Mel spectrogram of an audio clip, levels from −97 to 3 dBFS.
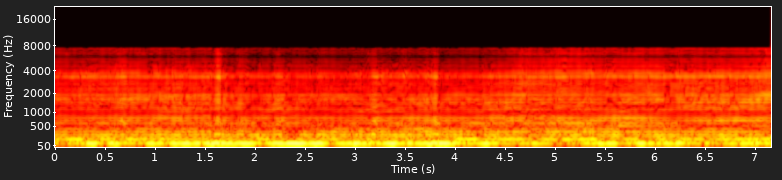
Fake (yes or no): yes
